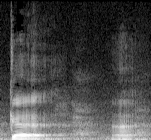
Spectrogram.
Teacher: dia tertahan suara tapi terlepas nafas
